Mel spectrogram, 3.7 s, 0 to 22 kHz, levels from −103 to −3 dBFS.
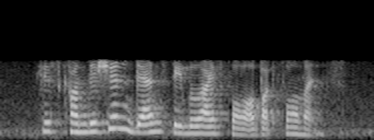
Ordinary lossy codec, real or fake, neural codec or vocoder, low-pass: none; fake; vocoder, 22.05 kHz, 80 mel bands, HiFi-GAN; 3.6 kHz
